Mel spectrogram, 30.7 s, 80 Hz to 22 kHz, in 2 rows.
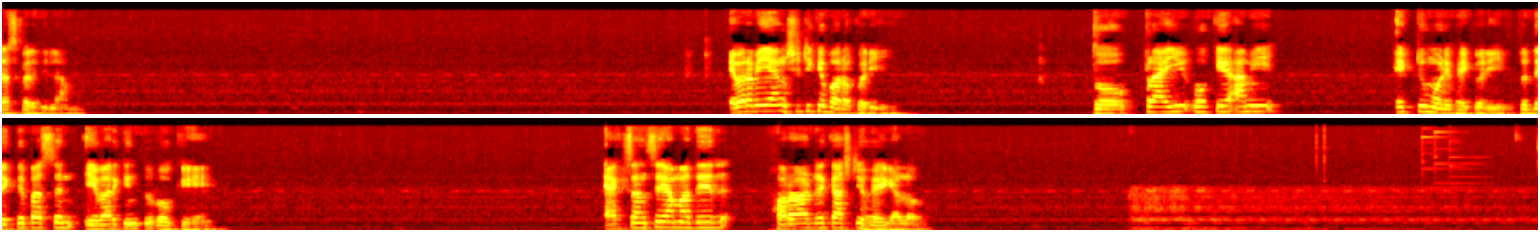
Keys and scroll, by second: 6.9 Return.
